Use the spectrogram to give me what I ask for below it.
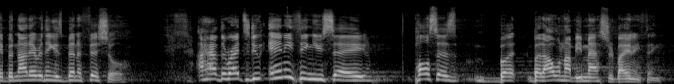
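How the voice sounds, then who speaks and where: High-voiced pastor preaching in a reverberant hall. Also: male voice. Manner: energetic, conversational preaching with asides and rhetorical "right?". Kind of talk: sermon. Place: large church auditorium stage. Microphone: handheld mic.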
